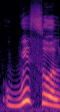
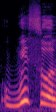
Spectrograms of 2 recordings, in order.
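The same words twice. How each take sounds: First: The T sound is silent. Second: The same.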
